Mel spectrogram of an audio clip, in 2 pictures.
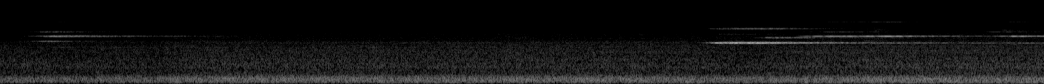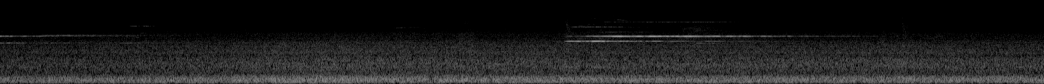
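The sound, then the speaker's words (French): Train wheels squeal at a rail marshalling yard over a constant low rumble of rolling stock. Thin, high-pitched metallic squeals swell twice and grow louder for a few seconds each time, then fade back into the steady noise. “Je ne fais pas de bruit, je suis à l'orée d'une gare de triage de train.”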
